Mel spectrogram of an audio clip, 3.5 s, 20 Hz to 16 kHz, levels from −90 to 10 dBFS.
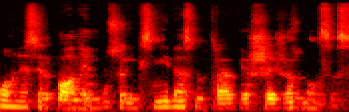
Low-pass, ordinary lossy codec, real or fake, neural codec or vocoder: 14.4 kHz; AAC, 64 kbps; fake; codec, 44.1 kHz, 2.6 kbps, SNAC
